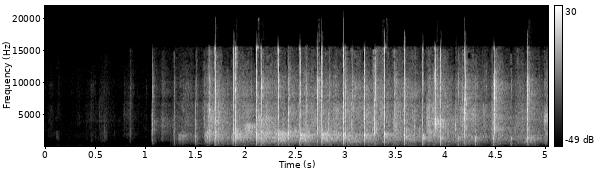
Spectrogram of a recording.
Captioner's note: audience clapping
